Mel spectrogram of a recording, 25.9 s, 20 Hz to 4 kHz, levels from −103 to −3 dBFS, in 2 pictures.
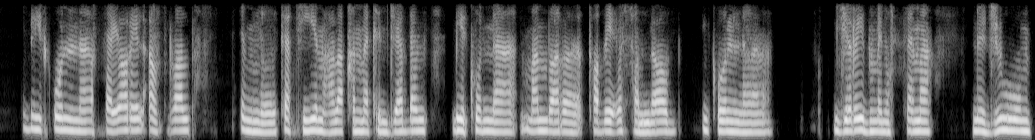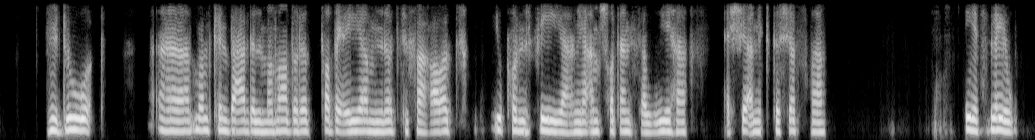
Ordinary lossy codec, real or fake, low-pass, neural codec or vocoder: none; fake; 3.6 kHz; codec, 16 kHz in and 24 kHz out, 1.1 kbps, FireRedTTS-2 codec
